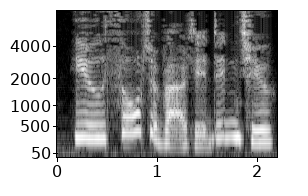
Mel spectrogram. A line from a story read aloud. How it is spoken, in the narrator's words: She said, laughing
